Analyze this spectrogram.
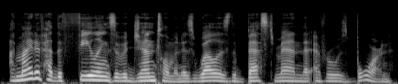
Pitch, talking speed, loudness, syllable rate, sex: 160 Hz, 285 wpm, -19 LUFS, 6.1 syllables/s, female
